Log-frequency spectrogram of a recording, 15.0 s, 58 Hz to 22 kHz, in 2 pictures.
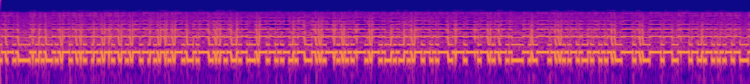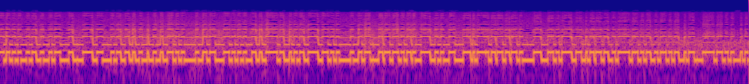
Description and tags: Part of a shortwave radio teletype recording, made with a DX394 High Frequency receiver. The signal is civilian, but could be used as a military sound effect.
communication, digital, electronic, HF, noise, Radio, shortwave, signal, soundeffect, Teletype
